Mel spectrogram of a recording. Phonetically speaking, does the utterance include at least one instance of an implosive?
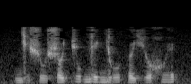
no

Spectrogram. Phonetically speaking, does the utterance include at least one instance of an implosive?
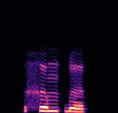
yes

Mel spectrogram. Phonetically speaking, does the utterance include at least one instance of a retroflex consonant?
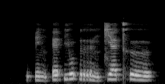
no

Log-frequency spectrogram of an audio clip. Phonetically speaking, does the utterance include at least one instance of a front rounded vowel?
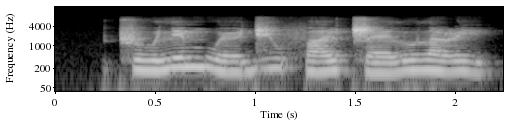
yes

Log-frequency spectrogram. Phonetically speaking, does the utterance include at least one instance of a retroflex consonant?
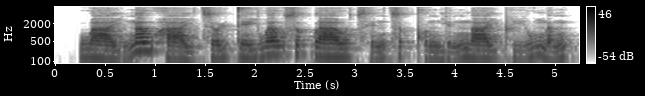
no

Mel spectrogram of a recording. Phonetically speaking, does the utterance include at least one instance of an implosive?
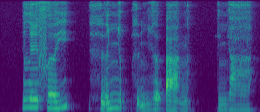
no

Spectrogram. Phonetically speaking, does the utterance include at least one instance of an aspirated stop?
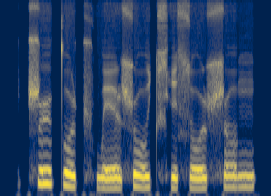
yes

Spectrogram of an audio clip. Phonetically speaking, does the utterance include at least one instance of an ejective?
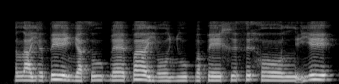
no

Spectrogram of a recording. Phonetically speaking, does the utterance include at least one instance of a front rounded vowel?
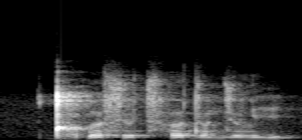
yes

